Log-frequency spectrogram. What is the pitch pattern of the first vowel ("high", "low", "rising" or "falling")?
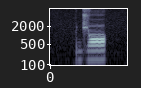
high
